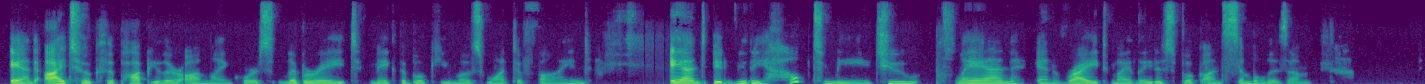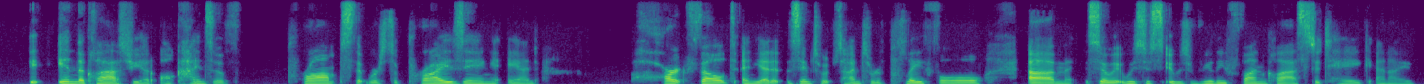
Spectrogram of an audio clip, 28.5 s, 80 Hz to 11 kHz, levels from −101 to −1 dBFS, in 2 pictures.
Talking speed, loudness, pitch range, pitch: 145 wpm, -27 LUFS, 180-205 Hz, 190 Hz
